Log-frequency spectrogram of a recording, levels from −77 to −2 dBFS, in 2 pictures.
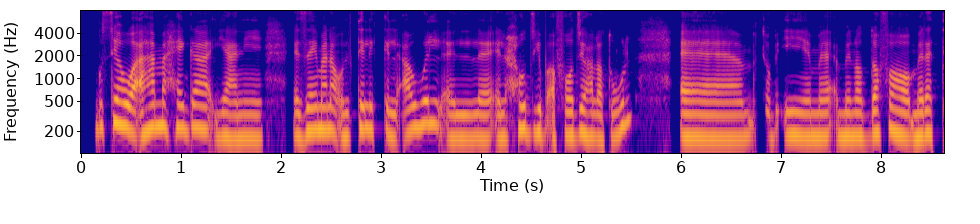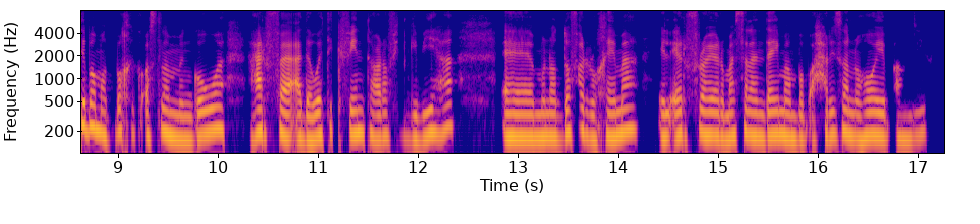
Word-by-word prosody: بُصي، 230 +4 +2
هو 230 -4 +7
أهم 225 +4 +5
حاجة 220 -1 +1
يعني 165 -1 -1 0.3
زي 200 +5 +2
ما 210 - +4
أنا 210 -1 +3
قُلت 170 +3 -3
لِك 215 -1 -1
الأول، 220 +8 0
ال 165 +1 -1
الحوض 170 +5 -1
يبقى 200 - 0
فاضي 180 +1 0
على 170 -2 0
طول، 230 - -3 0.5
آآ 165 -1 +1
تبقي 180 -1 -2
م 175 +1 0
منضّفة 175 +2 +2
مرتّبة 190 +7 +2
مطبخِك 190 0 -3
أصلًا 195 +4 -1
من 160 -3 0
جُوَّه، 195 +6 +2 0.3
عارفة 185 -3 +3
أدواتِك 165 +5 0
فين 190 0 0
تعرفي 170 -2 -4
تجيبيها، 180 +7 -2 0.5
آآ 165 -1 +3
منضّفة 170 +4 -1
الرُّخامة، 180 +3 0 0.2
الإير 170 +1 +1
فراير 180 -1 0
مثلًا 175 +1 0
دايمًا 180 -1 +2
بابقى 160 -1 -3
حريصة 180 +2 -2
إن 175 - 0
هو 170 +2 +1
يبقى 170 -2 -1
نضيف. 175 +4 -7
175 Hz, 155 wpm, -23 LUFS, 165-195 Hz, 0.5 s, هو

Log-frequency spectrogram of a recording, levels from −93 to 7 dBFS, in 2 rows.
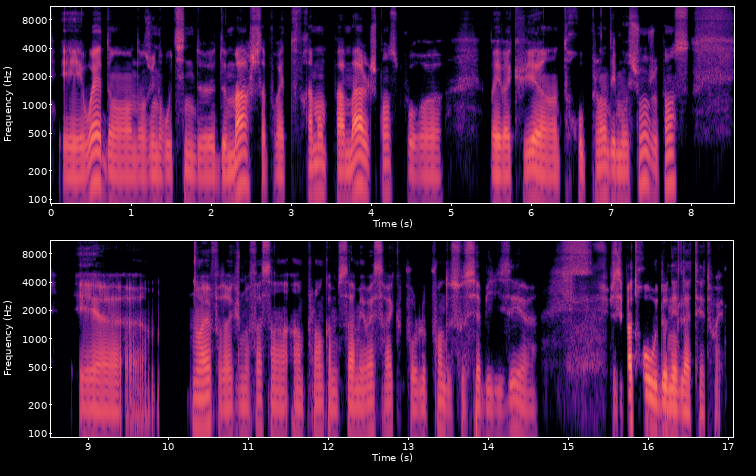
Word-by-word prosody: et 90 -1 +2
ouais 155 - +6
dans 90 -6 -1
dans 90 0 -3
une 95 +1 -2
routine 95 +1 -2
de 90 0 -2
de 90 +2 -2
marche 145 +11 +6
ça 95 - -4
pourrait 95 0 -4
être - - -14
vraiment 115 +2 0
pas 100 0 +5
mal 130 +7 +6
je - - +1
pense 120 -1 -4
pour, 90 -1 -4
heu, 90 -1 -3 0.6
bah 95 - 0
évacuer 95 +3 +2
un 90 -2 +3
trop - - -6
plein 105 +2 -1
d'émotions, 100 +9 0
je - - -4
pense. 150 +1 -1 0.9
Et 95 -1 0
hem, 90 -2 +2 0.9
ouais 115 +1 +4
faudrait 95 -4 -2
que - - -9
je - - -8
me 95 -1 -5
fasse 115 +5 -2
un 95 -1 -2
un 95 -1 -3
plan 105 +2 -5
comme 90 -1 -5
ça. 100 +2 +1
Mais 95 0 -2
ouais 105 +2 -1
c'est - - -1
vrai 105 +1 -3
que - - -18
pour 95 - -6
le 90 0 -6
point 110 - -4
de 95 -3 -5
sociabiliser, 95 +3 -2
heu, 90 -1 -7 1.0
je - - -1
sais - - +2
pas 130 - +10
trop 130 -2 +3
où 110 - +4
donner 100 -2 +4
de 90 - -2
la 85 -2 +4
tête, - - -8
ouais. - - -9
95 Hz, 215 wpm, -28 LUFS, 90-105 Hz, 1.0 s, pas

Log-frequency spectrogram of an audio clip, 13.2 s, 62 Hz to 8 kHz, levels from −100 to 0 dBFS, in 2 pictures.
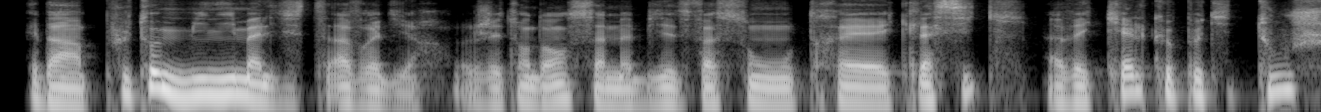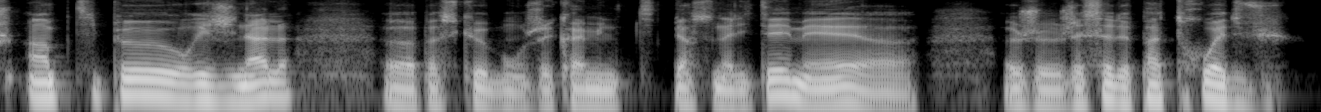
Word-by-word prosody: Et - - -2
ben, 90 -3 +2
plutôt 155 +4 +4
minimaliste 130 - +4
à 95 - 0
vrai 85 -2 -3
dire. 70 -2 -13
J'ai 85 0 -6
tendance 95 +4 -2
à - - +1
m'habiller 85 +1 -2
de 85 - -7
façon 90 0 -1
très 90 -2 +2
classique 85 - -1
avec 95 0 -2
quelques 145 +1 +1
petites 130 0 -4
touches 160 +2 -1
un 115 -1 +4
petit 120 +3 -12
peu 130 +2 +4
originales, 105 0 +3 0.4
heu, 85 -2 0
parce 80 +1 -5
que - - -3
bon, 75 -3 -4
j'ai - - -6
quand - - -3
même 80 0 0
une 80 -1 -3
petite - - -17
personnalité, 85 +11 -1
mais, 90 -3 +3
heu, 70 -4 -4 0.5
je 85 -1 -2
j'essaie 85 +6 0
de 95 - +1
pas 105 +4 0
trop 110 +2 +1
être 90 -3 0
vu. 80 - -11
95 Hz, 190 wpm, -26 LUFS, 85-115 Hz, 0.5 s, plutôt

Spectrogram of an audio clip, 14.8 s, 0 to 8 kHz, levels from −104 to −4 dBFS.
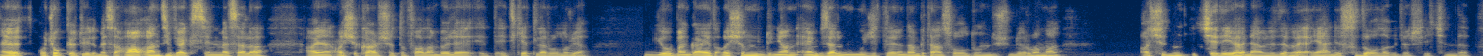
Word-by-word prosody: Evet, 170 -2 +6
o 130 - -1
çok 135 -3 +1
kötüydü 105 -5 -1
mesela. 100 +6 -2
A 160 -1 +8
anti-vaccine 130 -8 +2
mesela, 110 +8 +2 0.4
aynen, 110 0 +2
aşı 120 0 0
karşıtı 105 0 0
falan 100 +1 -2
böyle 110 0 0
eti 100 +1 -12
etiketler 110 0 -5
olur 145 +9 -8
ya. 95 -8 -7 0.5
Yo, 140 +4 0
ben 125 -1 +1
gayet 140 +3 +3
aşının 145 +1 +1
dünyanın 130 +3 0
en 130 +1 -1
güzel 140 +1 +2
mucitlerinden 125 +2 -3
bir - - -7
tanesi 105 -7 -2
olduğunu 95 0 -6
düşünüyorum 105 - -8
ama 185 0 -2 0.8
aşının 160 - -1
içeriği 125 +5 +3
önemli 95 -8 0
değil 160 - -1
mi? 185 - 0
Yani, 110 +1 -2
suda 155 +7 -2
olabilir 95 0 -7
içinde. 100 -3 -11
120 Hz, 160 wpm, -20 LUFS, 105-145 Hz, 0.8 s, A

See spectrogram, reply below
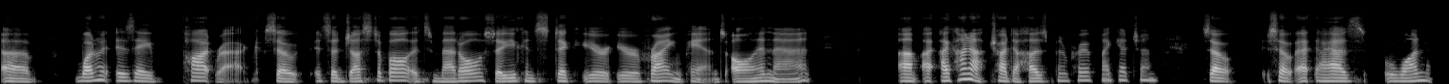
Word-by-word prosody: a 135 -4 +2 0.4
1 165 +5 +2
is 170 -1 -2
a 145 -4 0 0.2
pot 175 -2 +3
rack, - - -5
so 130 -2 +1 0.2
it's 155 -1 -9
adjustable, 150 +6 +1
it's 135 -7 -5
metal, 155 +6 0
so 145 - 0
you 150 +2 +1
can 155 -3 -5
stick 150 0 -2
your 145 -2 -2
your 135 -1 -1
frying 155 -1 +2
pans 130 -1 -5
all 135 +1 +3
in 155 +2 -1
that, 120 -1 -3 0.9
um, 155 -1 +6
I 165 - +3
I 170 0 +5
kinda 230 - +4
tried 155 0 +2
to 135 - +1
husband-proof 160 +7 -3
my - - -5
kitchen, 195 0 -6 0.4
so - - +4 0.3
so - - +2
it - - +2
has 150 -1 +2 0.2
1 155 +3 0
150 Hz, 150 wpm, -24 LUFS, 140-170 Hz, 0.9 s, um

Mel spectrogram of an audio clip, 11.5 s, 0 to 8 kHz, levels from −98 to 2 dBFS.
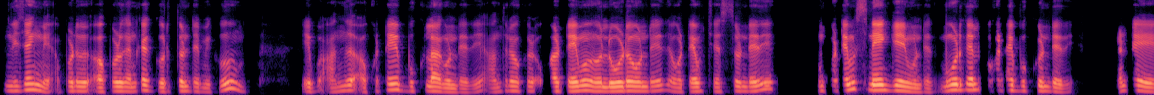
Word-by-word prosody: నిజంగా. 165 -3 +1
అప్పుడు 140 0 -2 0.2
అప్పుడు 140 +3 +1
కనుక 130 +5 0
గుర్తుంటే 140 +2 -2
మీకు 115 +8 -3 0.8
ఇప్ - - -6
అంద్ 145 +7 -3
ఒకటే 180 - -2 0.2
బుక్ 140 0 -12
లాగా 135 -3 +4
ఉండేది. 110 -1 -6
అందులో 135 +5 -6
ఒక్ 145 - -15
ఒకటేమో 140 +2 +3 0.2
లూడో 140 +2 +6
ఉండేది, 145 +4 -3
ఒకటేమో 130 +2 -1
చెస్సుండేది, 135 -1 -2 0.5
ఇంకోటేమో 170 +6 0
స్నేక్ 170 -2 +7
గేముండేది. 115 -7 +2
3 175 +1 +6
కలిపి 175 +1 +2
ఒకటే 165 0 -3
బుక్కుండేది. 140 -5 -3 0.5
అంటే 155 +1 -1
140 Hz, 140 wpm, -25 LUFS, 130-155 Hz, 0.8 s, స్నేక్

